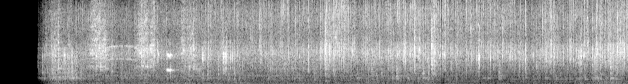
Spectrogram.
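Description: Homemade electric sugarcane mill crushing a cane stalk between its ribbed steel rollers: a steady crackling and snapping of the crushed cane over a low motor hum, with the juice gushing into a bowl.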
